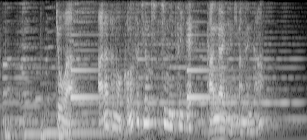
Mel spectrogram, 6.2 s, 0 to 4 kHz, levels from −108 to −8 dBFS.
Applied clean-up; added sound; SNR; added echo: none; Acoustic guitar; 5 dB; reverberation time 0.7 s.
